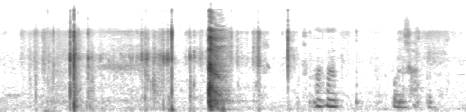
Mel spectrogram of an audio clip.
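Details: Adult working a live stream with sore throat, cough and cold: a single harsh, noisy cough burst amid soft clicks, brief voiced sounds and room noise; cough.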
